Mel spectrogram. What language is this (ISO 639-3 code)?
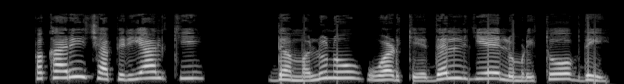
pus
